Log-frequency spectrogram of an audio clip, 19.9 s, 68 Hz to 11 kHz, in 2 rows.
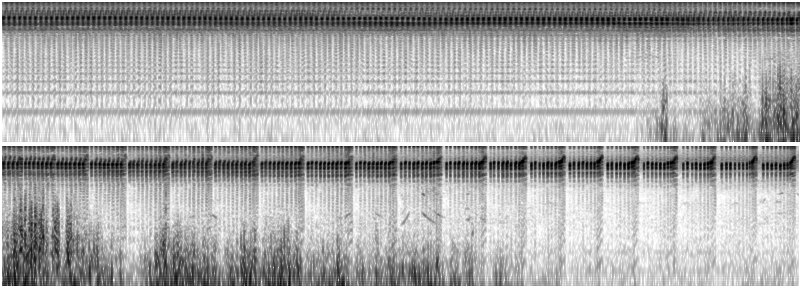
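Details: Osaka city, Japan, 5 August 2019: a male large brown cicada (Graptopsaltria nigrofuscata) sizzles continuously, then about halfway breaks into rapid separate pulses that stutter on, with low handling thumps in the middle; Xperia XZ1 recording.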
